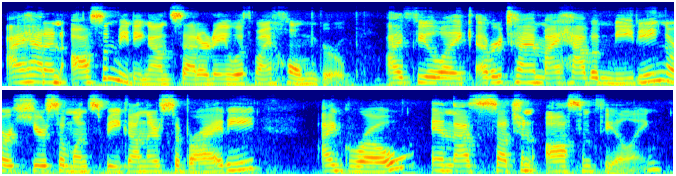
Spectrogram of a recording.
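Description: A woman's voice: medium pitch, fairly quick, fairly bright tone, slight background noise, low-quality recording. Stuffy-nosed woman hosting a chatty podcast. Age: adult parent. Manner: earnest, chatty, laughs at herself. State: stuffy from a cold. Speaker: podcast host. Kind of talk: casual solo podcast talk.

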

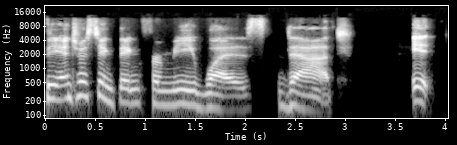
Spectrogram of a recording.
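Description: A woman hosting a podcast, chatting in a calm, reflective way. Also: low voice, slow pace, no room sound. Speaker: podcast host. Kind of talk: casual chat.

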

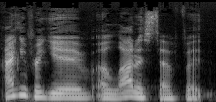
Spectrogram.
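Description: A woman's voice: on the low side, normal speed. Bubbly woman podcast co-host. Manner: bubbly, laughs often. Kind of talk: casual chat.

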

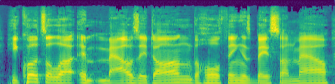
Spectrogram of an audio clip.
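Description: A man's voice: mid-range voice, moderate pace, smooth, dry recording, studio quality. A man talking candidly and conversationally as a guest, recounting his own experiences. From United States. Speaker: podcast guest, parent activist.

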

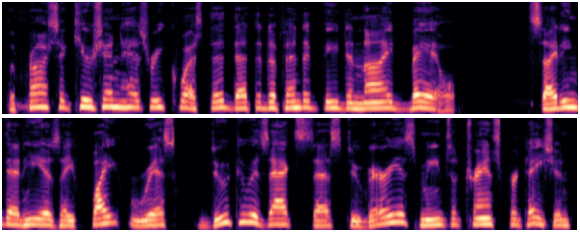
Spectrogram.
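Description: A man's voice: a little high, dry recording, clean studio sound, voice pushed up. A man voicing a stern, formal female judge in an audiobook courtroom scene. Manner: formal, deliberate.

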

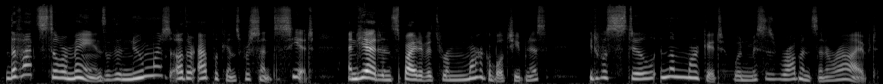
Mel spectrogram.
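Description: Formal fussy old detective played by a woman, deliberate delivery, lively pitch, dry recording. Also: dry recording. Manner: deliberate and formal, attempting a French accent. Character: fussy, precise older male Belgian detective.

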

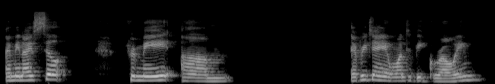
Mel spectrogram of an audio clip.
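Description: A woman speaking as a guest in a casual conversation, thoughtful and measured. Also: on the low side. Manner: thoughtful, measured, open about voice.

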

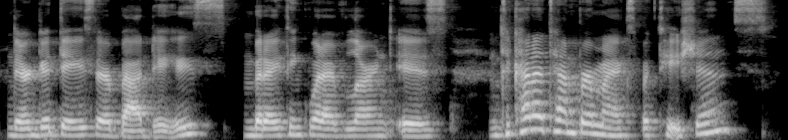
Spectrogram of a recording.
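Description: A woman's voice: lowish voice, expressive, moderate pace. A young woman, an architect and interview guest, telling her story casually with many "like"s over a remote call.

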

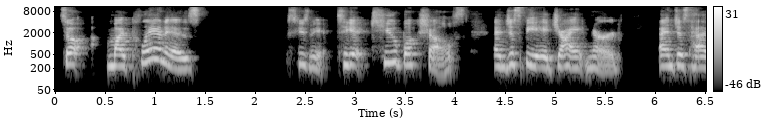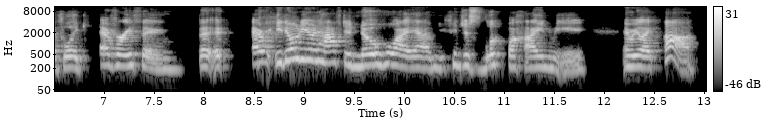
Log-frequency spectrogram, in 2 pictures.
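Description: A woman in her late twenties hosts a casual interview over a video call. She talks in a slightly high voice, chatty and animated. She keeps acting out the lines of people in her stories. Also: normal speed. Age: 20s.

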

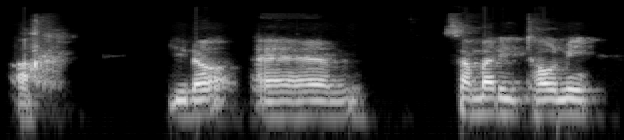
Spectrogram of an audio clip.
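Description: A man in his sixties with an Argentine Spanish accent, a guest entrepreneur on a video call, telling his story earnestly with halting restarts. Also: mid-range voice, flat delivery, low-quality recording. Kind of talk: storytelling interview. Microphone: computer mic on a video call.

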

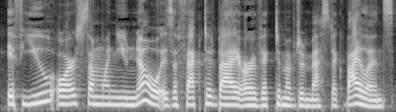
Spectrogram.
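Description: A woman co-hosting a podcast, chatting casually with wry, deadpan asides. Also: sits low. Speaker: podcast co-host. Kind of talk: casual chat.

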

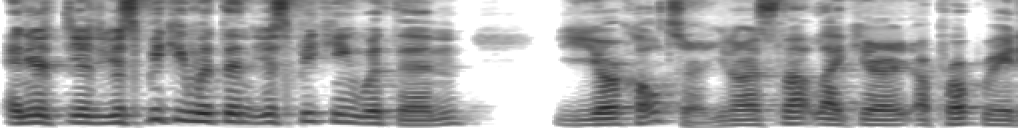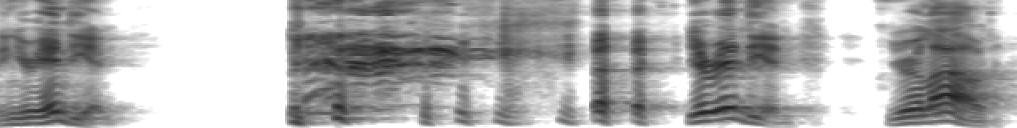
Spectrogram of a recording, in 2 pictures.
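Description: A man's voice: medium pitch, sing-song, normal speed, darkish tone. A man hosting an educational podcast, talking with enthusiasm and often repeating himself. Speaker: podcast host, voice teacher. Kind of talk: casual podcast chat.

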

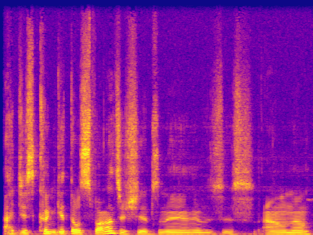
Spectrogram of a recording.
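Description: A man's voice: a little high, brisk, darkish tone. A man in a casual livestream chat, speaking in a hesitant, rambling, self-deprecating way as he interviews. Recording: faint background noise.

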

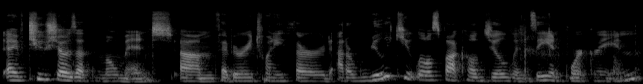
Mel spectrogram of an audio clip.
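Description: A woman's voice: low-pitched, moderate pace, fairly bright tone. A woman chatting informally and a little hesitantly as a comedy guest on a podcast. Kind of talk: casual podcast chat.

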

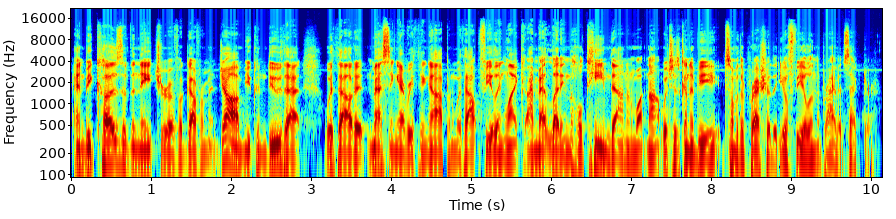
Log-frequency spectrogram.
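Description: Low-voiced guy hosting a call-in show, lots of um and restarts, dry close sound. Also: quick pace, few pauses, no room sound. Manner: thinks aloud with many restarts and fillers. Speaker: radio show host.

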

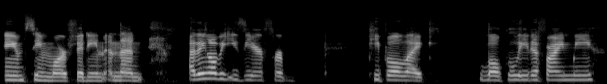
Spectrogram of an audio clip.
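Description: Bright-voiced woman in casual podcast chat. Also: medium pitch, steady tone, moderate pace, creaky. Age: 30s. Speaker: podcast co-host.

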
